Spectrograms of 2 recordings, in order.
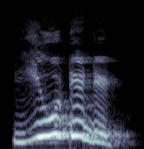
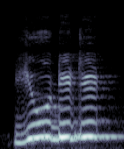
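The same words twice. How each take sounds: First: It is said in an annoyed, disappointed tone. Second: It is said in an amazed, surprised tone. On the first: The speaker did not expect or want it done. "when there is a disappointment" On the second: The speaker cannot believe it was possible. "as like we are so surprised that how possible that he or she did it"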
